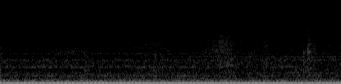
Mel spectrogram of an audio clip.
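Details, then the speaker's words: Kawasaki ZX6R during rebuild, oil level good, smoking of unknown cause, later would not restart: steady low idle throb about three beats a second, no knocking or rattling; normal running. "seems to be running good except for its smoking so but let's see if it starts up again"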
